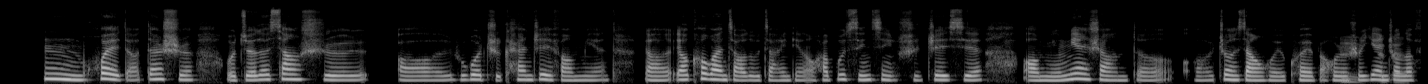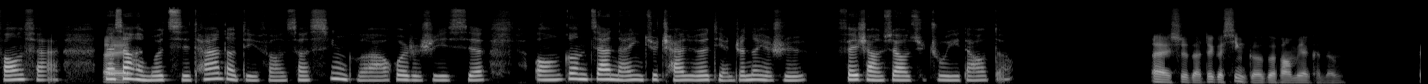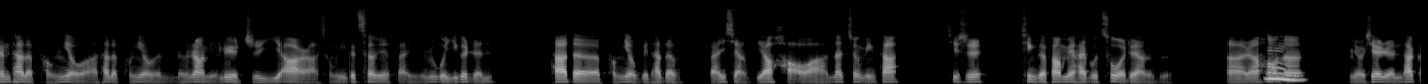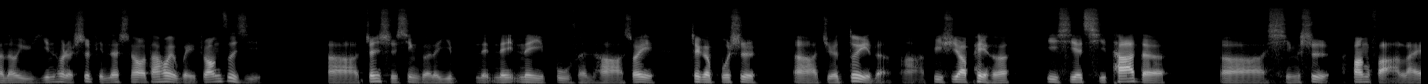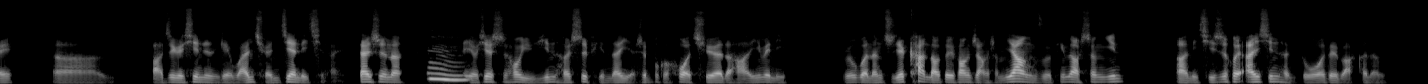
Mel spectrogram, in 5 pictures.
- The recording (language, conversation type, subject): Chinese, podcast, 线上陌生人是如何逐步建立信任的？
- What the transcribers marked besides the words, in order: teeth sucking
